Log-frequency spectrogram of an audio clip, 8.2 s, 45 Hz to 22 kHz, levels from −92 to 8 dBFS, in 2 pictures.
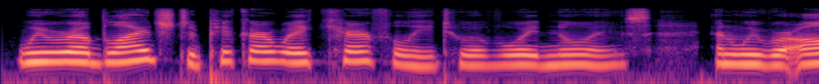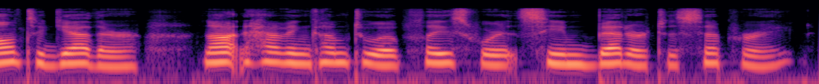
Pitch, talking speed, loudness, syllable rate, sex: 205 Hz, 205 wpm, -17 LUFS, 6.4 syllables/s, female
